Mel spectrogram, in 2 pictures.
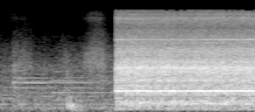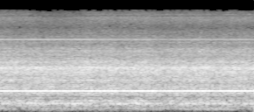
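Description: Canister vacuum cleaner switched on about a second in, then running steadily with a constant whine, drawing the air out of a vacuum storage bag of clothes.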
